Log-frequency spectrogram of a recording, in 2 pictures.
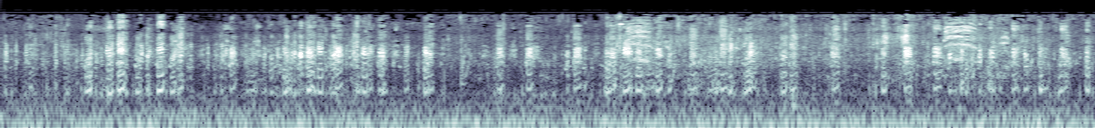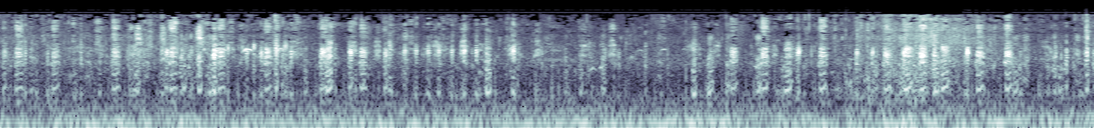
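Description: A flock of ducks quacking, many short calls overlapping without a pause.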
